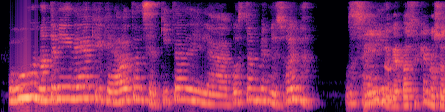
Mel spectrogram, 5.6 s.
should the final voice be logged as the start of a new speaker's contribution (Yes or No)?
Yes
